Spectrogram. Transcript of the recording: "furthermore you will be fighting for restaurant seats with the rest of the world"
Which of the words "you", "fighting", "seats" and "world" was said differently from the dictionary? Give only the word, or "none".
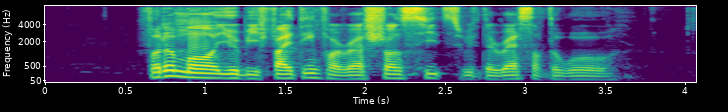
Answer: world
